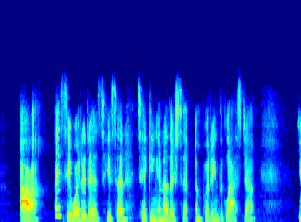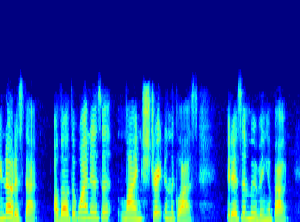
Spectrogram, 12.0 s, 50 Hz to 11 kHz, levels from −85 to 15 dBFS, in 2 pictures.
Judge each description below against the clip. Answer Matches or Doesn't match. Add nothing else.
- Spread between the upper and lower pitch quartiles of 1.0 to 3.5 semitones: Matches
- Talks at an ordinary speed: Matches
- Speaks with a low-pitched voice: Doesn't match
